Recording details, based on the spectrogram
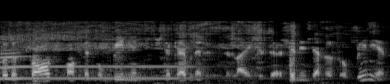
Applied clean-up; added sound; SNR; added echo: classical method log-MMSE.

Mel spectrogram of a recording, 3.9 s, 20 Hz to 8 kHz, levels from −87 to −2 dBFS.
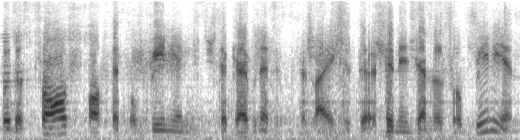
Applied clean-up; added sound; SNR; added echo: neural separator model SepFormer DNS4.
